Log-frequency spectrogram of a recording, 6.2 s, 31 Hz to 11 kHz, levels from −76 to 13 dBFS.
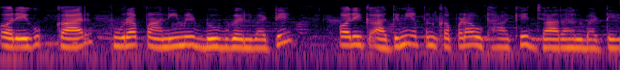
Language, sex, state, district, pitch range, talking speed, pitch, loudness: Bhojpuri, female, Bihar, East Champaran, 210-250 Hz, 185 wpm, 225 Hz, -16 LUFS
